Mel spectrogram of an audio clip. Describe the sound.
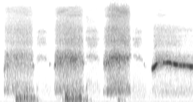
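Human whistling by someone who has just learned to whistle: three breathy puffs of air, then a clear, steady, fairly high whistled tone held to the end. No one speaks.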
